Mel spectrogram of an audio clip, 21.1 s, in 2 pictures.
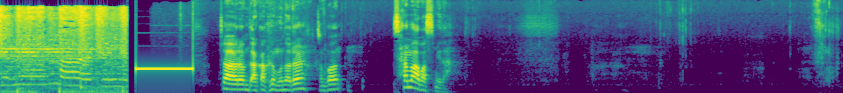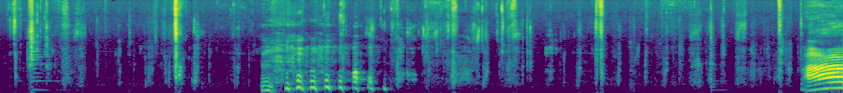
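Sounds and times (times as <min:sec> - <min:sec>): person chewing food: 0:07.9 - 0:13.8, 0:14.9 - 0:20.7.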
